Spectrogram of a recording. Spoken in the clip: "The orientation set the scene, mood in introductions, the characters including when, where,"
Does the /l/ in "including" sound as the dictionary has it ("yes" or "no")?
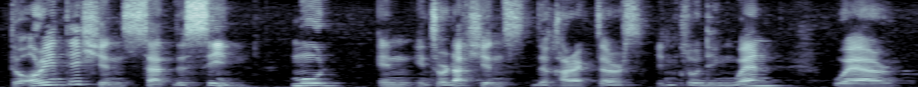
yes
